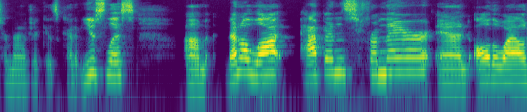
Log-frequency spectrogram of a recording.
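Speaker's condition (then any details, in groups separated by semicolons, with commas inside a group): No condition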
